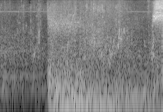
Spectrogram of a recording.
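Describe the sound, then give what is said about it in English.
Water suddenly gushes into a leaking boat after a quiet instant, a loud, steady pouring rush filling the rest of the moment, with a brighter hissing splash near the end. “Water's coming in. I think we have a leak.”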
